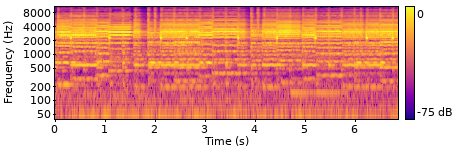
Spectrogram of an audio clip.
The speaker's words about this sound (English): This is a compa version of. What's compa now? It's a Haitian music.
